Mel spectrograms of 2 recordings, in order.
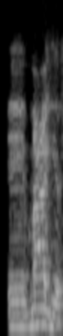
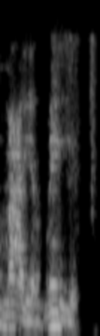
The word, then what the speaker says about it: Meyer: Mayer se pronuncia, ¿no? Meyer. Correcto, y sostuvo que todos los elementos serían compuestos de hidrógeno.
